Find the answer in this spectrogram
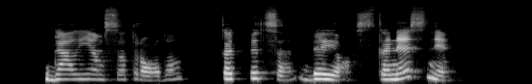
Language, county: Lithuanian, Telšiai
